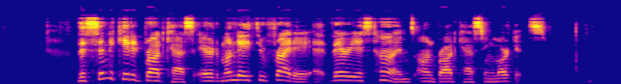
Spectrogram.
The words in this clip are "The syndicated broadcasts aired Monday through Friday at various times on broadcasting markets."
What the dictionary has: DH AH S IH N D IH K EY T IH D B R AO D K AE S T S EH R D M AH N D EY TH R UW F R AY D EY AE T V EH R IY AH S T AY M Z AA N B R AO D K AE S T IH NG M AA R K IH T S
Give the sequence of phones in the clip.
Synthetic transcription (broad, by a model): DH AH S IH N D IH K EY T IH D B R AO D K AE S T EH R D M AH N D EY TH R UW F R AY D EY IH T V EH R IY AH S T AY M Z N B R AO D K AE S T IH NG M AA R K IH T S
